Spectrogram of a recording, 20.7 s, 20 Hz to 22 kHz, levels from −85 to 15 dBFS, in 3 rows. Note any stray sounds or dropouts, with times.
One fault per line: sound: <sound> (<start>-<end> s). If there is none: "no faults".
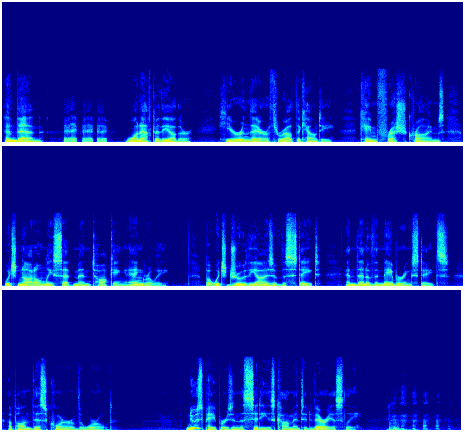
sound: laugh (0.9-1.6 s)
sound: laugh (19.6-20.6 s)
